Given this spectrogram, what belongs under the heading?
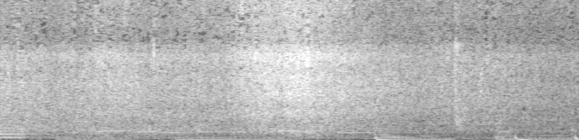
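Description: Sea waves wash continuously along the shore at a beach in Zambales, a steady broad surf rumble with some low tonal hum mixed in, fairly quiet and with no talking.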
